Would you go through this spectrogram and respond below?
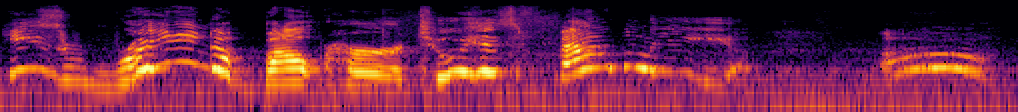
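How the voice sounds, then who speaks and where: A young woman streaming a game, gushing and rambling like an excited fangirl. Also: very high voice, takes it slowly, a little hiss or hum. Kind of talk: excited live game commentary. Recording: game music playing under the voice. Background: game music.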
